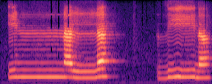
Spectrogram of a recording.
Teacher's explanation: نون کو لام کے ساتھ ملائیے اور لام کے اوپر تھوڑا ٹائم دینا ہے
